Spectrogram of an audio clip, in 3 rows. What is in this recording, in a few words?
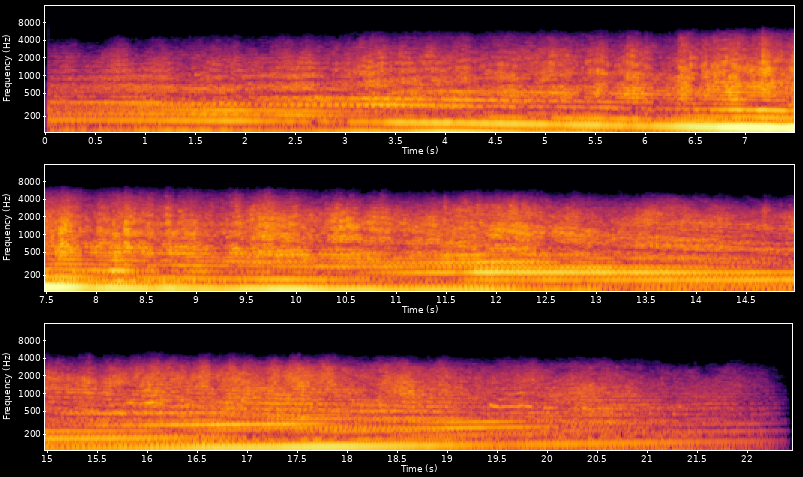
AIRCRAFT CAC CA-18 MUSTANG MK23 PASS SLOW; CA-18 /P-51 Mustang; Airplanes (Sound Effects:Vehicles)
